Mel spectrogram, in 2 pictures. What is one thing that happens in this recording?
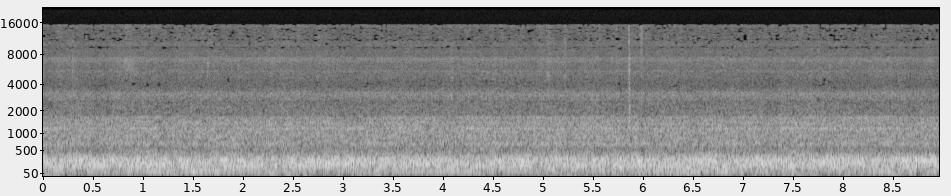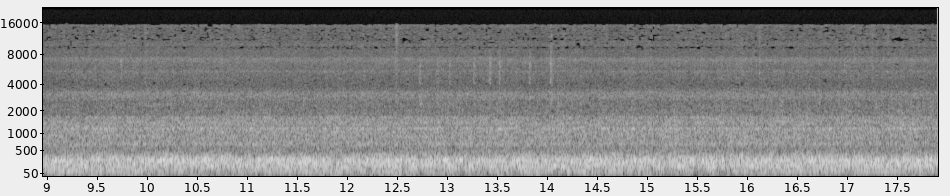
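Jet engines roar in a steady, deep drone inside an airliner cabin.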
